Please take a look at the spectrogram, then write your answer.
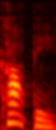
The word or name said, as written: copy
